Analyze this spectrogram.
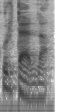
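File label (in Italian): "curtella", vocabolario dialettale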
